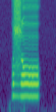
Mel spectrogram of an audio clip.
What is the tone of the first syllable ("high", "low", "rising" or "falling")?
high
